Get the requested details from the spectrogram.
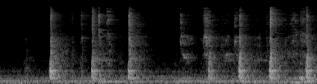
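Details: Old Royal Enfield front fork: sharp hollow knocks, about two or three a second, each time the fork piston rebounds. The spring was left out at an earlier assembly and is missing from the fork.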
